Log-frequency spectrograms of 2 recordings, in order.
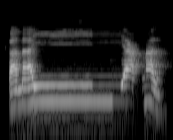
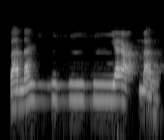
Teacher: kalau contoh yang mengidghamkan saja adalah famay ya'mal, tidak ada suara perubahan di hidung. Tapi kalau dengan digunnah, famay ya'mal, seperti itu.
